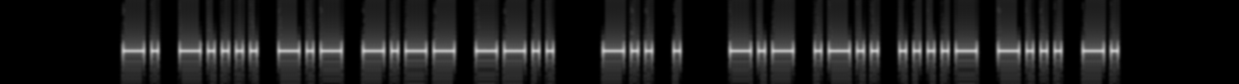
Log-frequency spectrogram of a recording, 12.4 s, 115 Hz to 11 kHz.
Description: Morse code, heard as a keyed tone, about 17 wpm, 700 Hz. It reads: N6KYZ DE KL4BN
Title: USA Callsign DE Callsign - 5 Characters - 17wpm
